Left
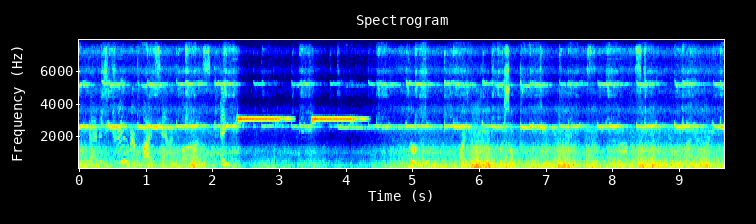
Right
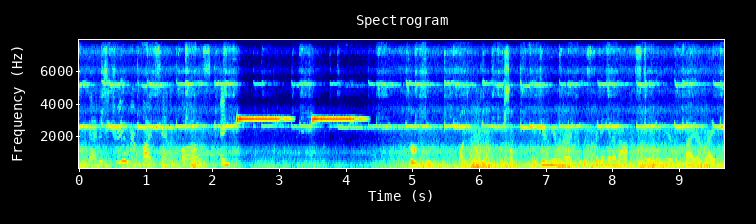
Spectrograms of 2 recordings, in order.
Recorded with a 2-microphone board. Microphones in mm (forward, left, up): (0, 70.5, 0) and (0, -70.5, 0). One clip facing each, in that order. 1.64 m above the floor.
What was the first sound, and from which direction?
A woman speaking, 30° right (ahead or behind).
